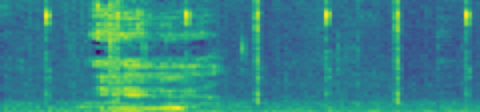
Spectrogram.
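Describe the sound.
Car interior while driving: a steady low road rumble and engine drone runs throughout, with faint higher hiss and a few brief ticks above it.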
